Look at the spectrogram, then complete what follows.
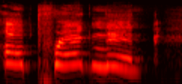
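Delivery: very high-pitched sobbing, crying words. Describing how a recording starts, imitating a girl crying. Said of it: "And she's still crying".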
